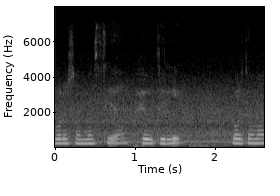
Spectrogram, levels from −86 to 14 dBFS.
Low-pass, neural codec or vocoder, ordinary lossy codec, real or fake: 7.2 kHz; none; none; real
